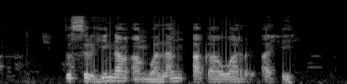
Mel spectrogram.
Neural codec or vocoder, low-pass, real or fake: none; 9.9 kHz; real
